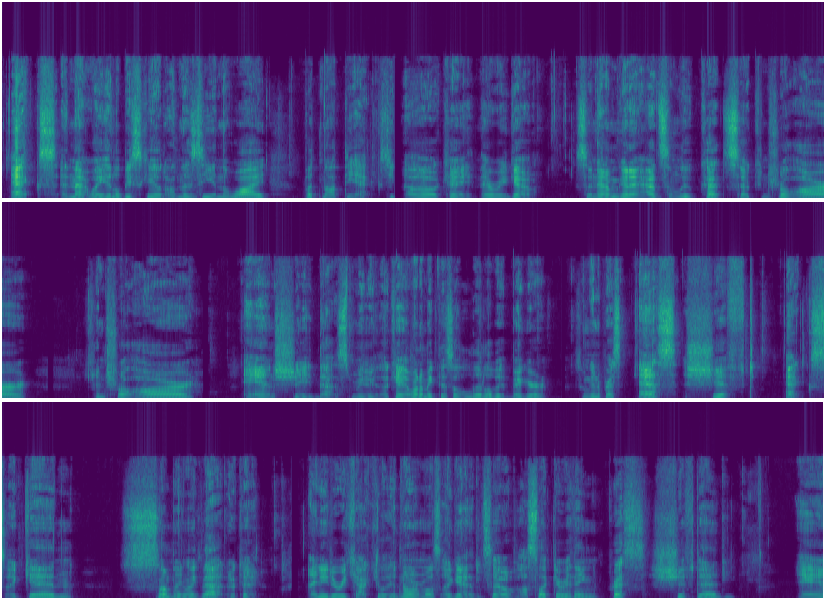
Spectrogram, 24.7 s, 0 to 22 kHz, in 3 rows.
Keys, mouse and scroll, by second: 3.4 scroll down 1, 3.5 middle click, 4.3 middle click, 4.9 scroll up 2, 5.1-6.5 middle drag, 6.5 ctrl+r, 8.6 ctrl+r, 10.1 Tab, 10.2 scroll down 3, 10.3-11.6 middle drag, 11.6 Tab, 11.7 middle click, 11.9 a, 13.3 middle click, 13.8 scroll up 2, 14.1 middle click, 14.5 s, 18.3 scroll down 1, 18.4 middle click, 19.0 Tab, 19.2 scroll down 1, 19.8-20.9 shift+middle drag, 20.9 Tab, 23.2 scroll down 2, 23.4 Tab, 23.6-24.6 middle drag.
